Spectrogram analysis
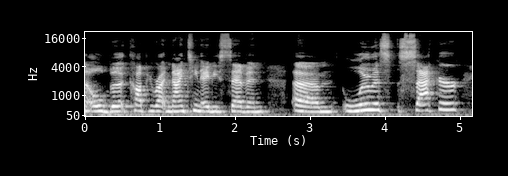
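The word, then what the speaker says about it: Sachar: book copyright 1987 Lewis sacker if you ever have a hard time remembering how to say his name it rhymes with cracker so Lewis Sakura he also another book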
